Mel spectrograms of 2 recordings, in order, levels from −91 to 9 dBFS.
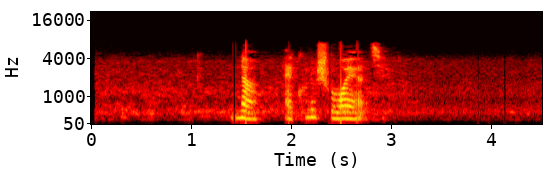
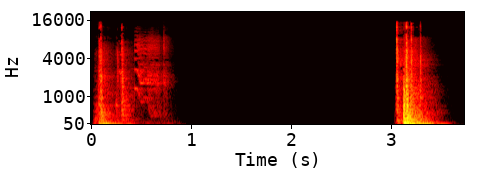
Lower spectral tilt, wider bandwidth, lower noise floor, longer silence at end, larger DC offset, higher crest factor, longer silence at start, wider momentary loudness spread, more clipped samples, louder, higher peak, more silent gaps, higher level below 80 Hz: second, -3 dB/octave vs -5 dB/octave; second, 7.8 kHz vs 15.5 kHz; first, -54 dBFS vs -46 dBFS; first, 1.5 s vs 0.3 s; neither; about the same, 24 dB vs 26 dB; first, 0.3 s vs 0.05 s; first, 27 LU vs 21 LU; neither; about the same, -23 LUFS vs -24 LUFS; about the same, -2 dBFS vs -2 dBFS; second, none vs 0.95-3.02 s; second, -60 dBFS vs -32 dBFS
